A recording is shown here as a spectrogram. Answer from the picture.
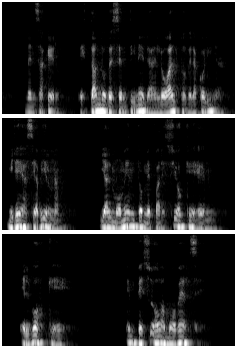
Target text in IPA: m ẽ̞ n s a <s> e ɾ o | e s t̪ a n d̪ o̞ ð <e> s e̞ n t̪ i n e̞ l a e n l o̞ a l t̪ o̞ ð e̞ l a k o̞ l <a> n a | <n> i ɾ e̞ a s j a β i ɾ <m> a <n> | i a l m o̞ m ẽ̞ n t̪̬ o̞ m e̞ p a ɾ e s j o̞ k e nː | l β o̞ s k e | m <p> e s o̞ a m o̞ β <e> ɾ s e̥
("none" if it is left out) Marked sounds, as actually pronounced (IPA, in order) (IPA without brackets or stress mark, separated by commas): x, e, i, m, n, m, p, e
